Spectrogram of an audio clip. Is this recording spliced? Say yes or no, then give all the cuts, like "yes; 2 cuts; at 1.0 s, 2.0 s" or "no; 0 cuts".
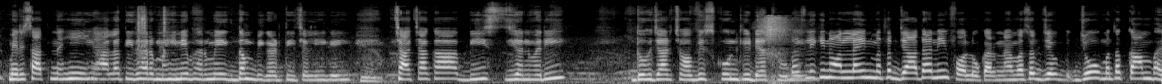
yes; 2 cuts; at 1.0 s, 8.0 s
